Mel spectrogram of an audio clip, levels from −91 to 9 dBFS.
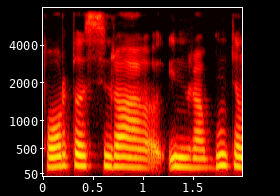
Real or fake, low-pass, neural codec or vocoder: fake; 7.2 kHz; autoencoder, 22.05 kHz, a latent of 192 numbers a frame, VITS, trained on one speaker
